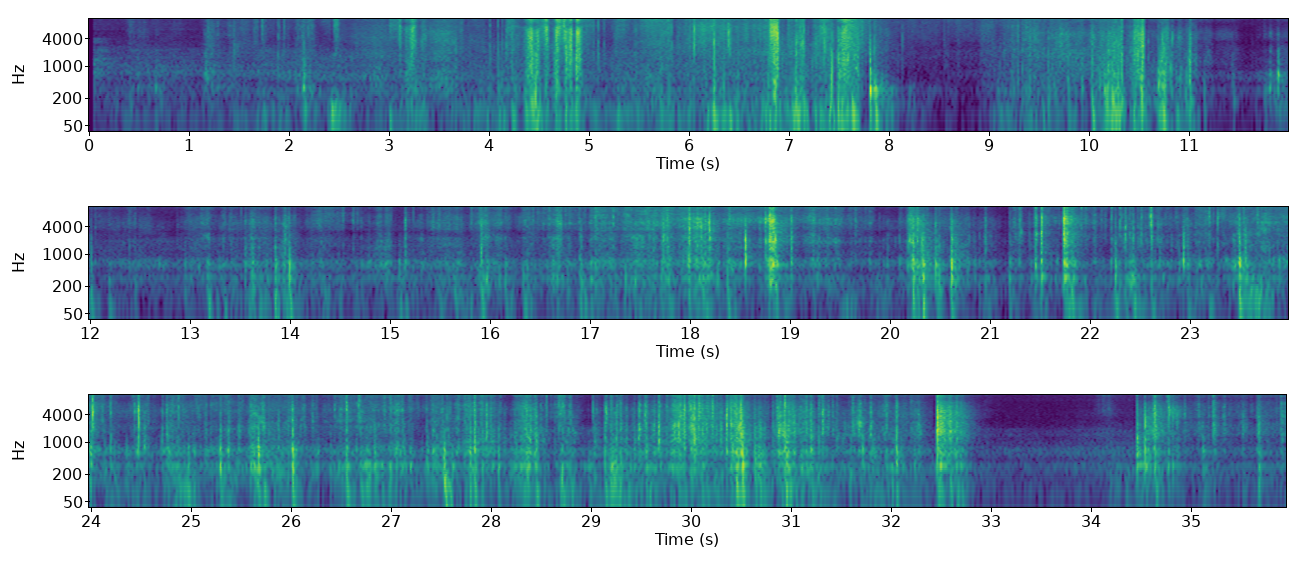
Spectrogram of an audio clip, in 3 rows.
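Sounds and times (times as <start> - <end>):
packaging tearing and crinkling: 4.1 - 7.8, 9.2 - 11.2, 13.1 - 32.6.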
